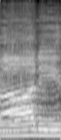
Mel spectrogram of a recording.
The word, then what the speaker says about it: Audie: And I'm Audie. The O is silent.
